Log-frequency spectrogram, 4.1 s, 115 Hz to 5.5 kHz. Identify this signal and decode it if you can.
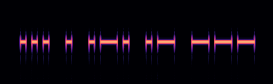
Morse code, heard as a keyed tone, about 14 wpm, 800 Hz. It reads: SERAO
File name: audios / portugais / portugais texte en clair 2 vitesse 14 mots minutes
